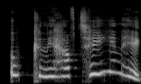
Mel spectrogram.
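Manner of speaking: high, quick, amazed quote of herself; high, quick mock amazement at being offered tea; surprised. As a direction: pitch it way up in wide-eyed surprise. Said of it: "I said".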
